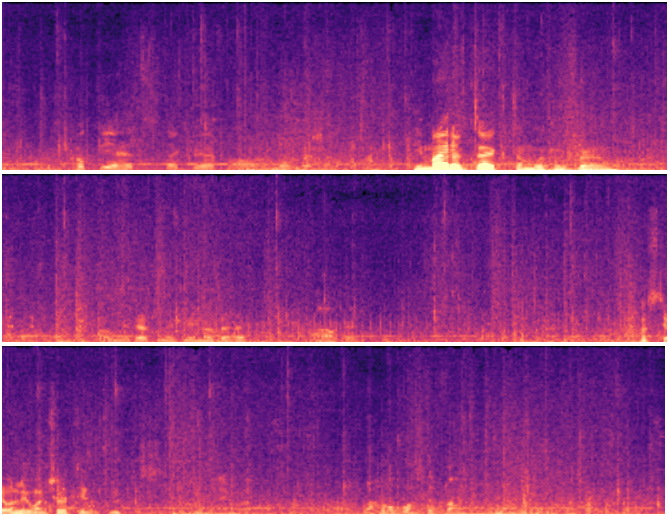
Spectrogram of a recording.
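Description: Ocean waves wash against a wooden ship's hull.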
